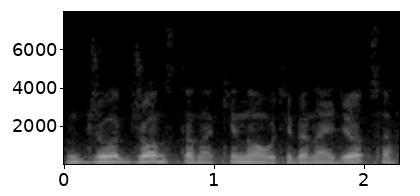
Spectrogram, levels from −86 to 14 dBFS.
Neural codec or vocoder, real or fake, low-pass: none; real; 7.2 kHz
